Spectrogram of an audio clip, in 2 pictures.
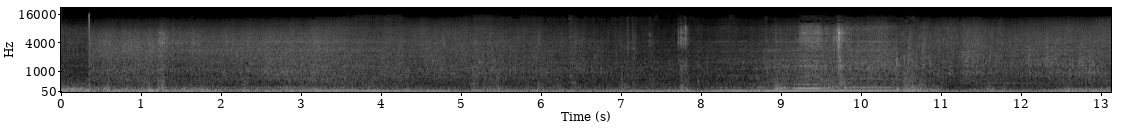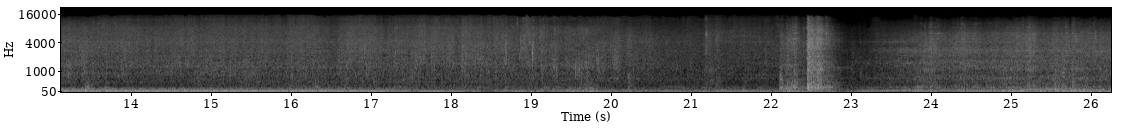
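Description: Ford F-350 pickup with a snow plow, its engine running and changing pitch as it drives back and forth plowing. About 22 seconds in, a short loud thump stands out.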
